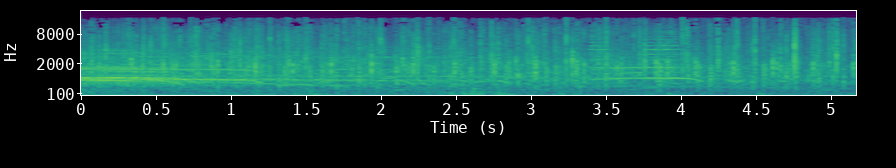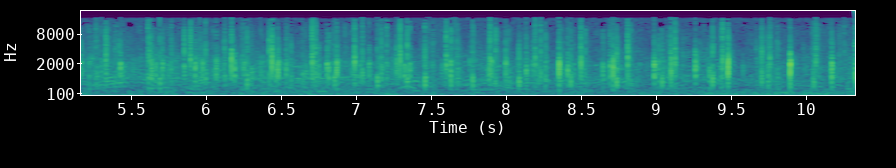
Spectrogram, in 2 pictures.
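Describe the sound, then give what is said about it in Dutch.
A large audience at a May 1 FNV gathering breaks into sustained applause welcoming Hans Spekman, the new FNV chairman: dense rapid clapping with some cheering and whoops early on, continuing steadily for about ten seconds with no one speaking over it. “Dus ik wil heel graag een keihard applaus voor Hans Spekman!”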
